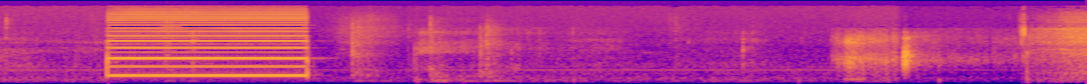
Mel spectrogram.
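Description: A single loud, steady telephone ringback tone sounds for about a second while an outgoing call to a friend in Banyuwangi connects, followed by quieter rustling and faint background noises on the line.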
